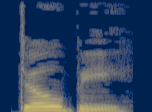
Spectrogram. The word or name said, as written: dobie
